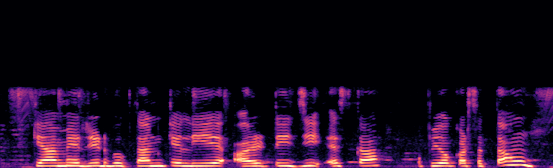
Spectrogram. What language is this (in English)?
Hindi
